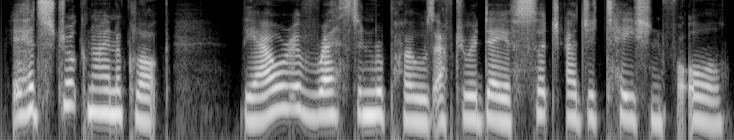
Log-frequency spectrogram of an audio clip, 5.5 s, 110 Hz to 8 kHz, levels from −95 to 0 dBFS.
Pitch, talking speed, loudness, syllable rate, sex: 225 Hz, 195 wpm, -18 LUFS, 5.5 syllables/s, female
